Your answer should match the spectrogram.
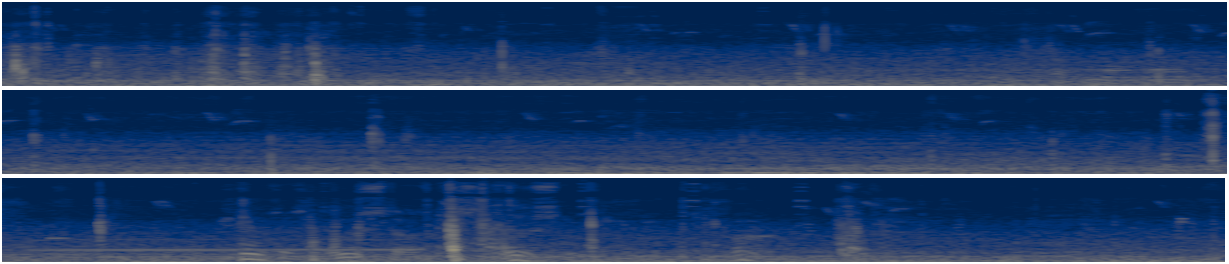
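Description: Steady low outdoor rumble with scattered small clicks and knocks from gear being handled, a steady beep-like tone lasting about two seconds a little past halfway, and a sharp knock just after it.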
